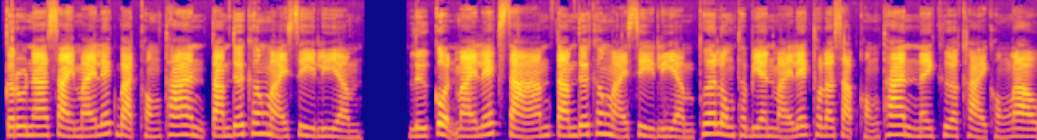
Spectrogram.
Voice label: Thai; קריינות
